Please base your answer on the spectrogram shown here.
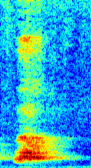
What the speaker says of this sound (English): sounds like a more determined bark.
